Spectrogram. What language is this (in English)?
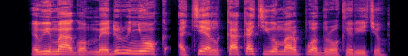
Luo (Kenya and Tanzania)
